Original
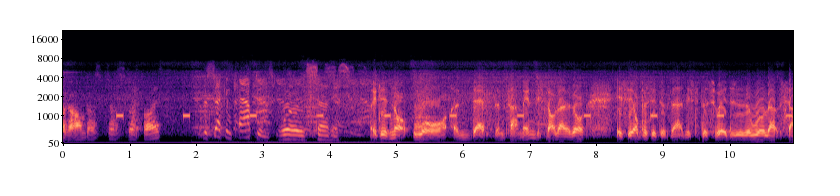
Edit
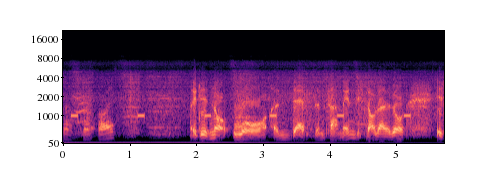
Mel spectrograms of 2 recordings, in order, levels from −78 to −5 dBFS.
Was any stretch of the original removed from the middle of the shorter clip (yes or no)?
yes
